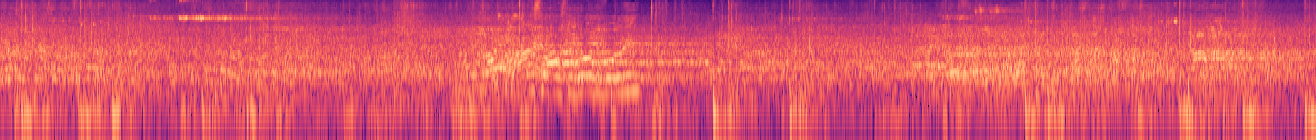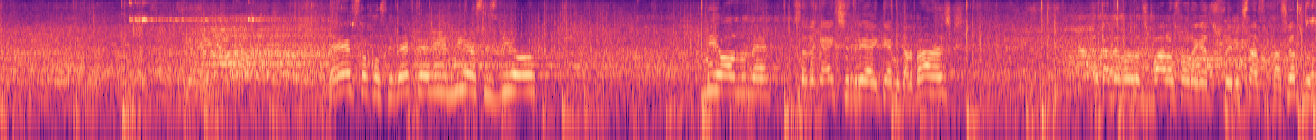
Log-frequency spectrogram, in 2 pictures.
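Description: Men talk and call out across the echoing hall.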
